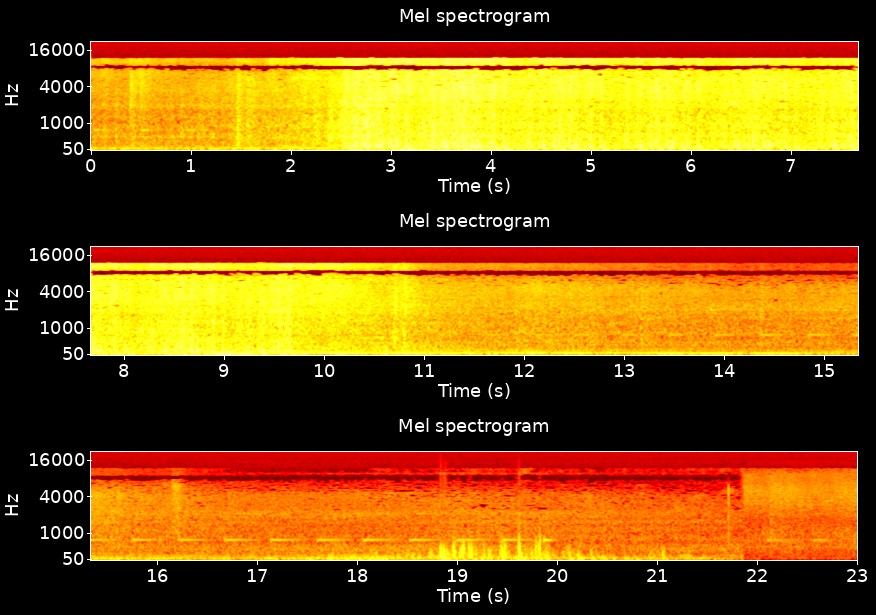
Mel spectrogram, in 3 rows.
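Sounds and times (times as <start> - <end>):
diesel train passing: 0.0 - 23.0.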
